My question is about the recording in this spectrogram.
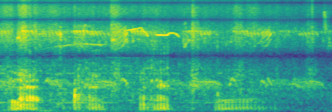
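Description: Lions roaring: a run of low, pulsing grunt calls, one every second or less, trailing off near the end, with faint high bird chirps above.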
